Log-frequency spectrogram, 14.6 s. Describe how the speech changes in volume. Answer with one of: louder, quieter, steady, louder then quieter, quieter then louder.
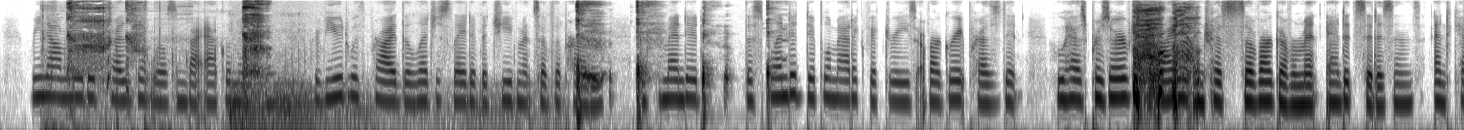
louder.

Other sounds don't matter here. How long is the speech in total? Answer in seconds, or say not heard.
14 s.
